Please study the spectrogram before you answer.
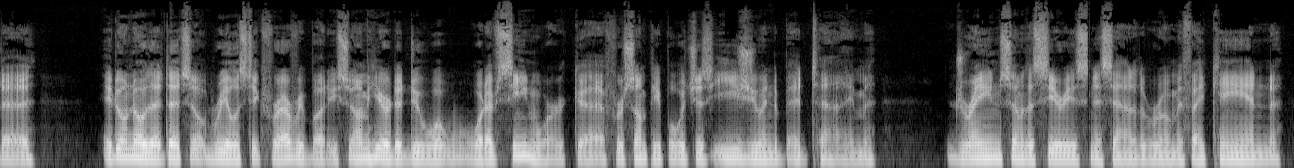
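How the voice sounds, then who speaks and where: A man hosting a bedtime sleep podcast in a halting, meandering, unscripted way, wandering off on mildly whimsical tangents. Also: gravelly, no echo, studio quality. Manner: mildly whimsical, low-key silliness. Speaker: podcast host.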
